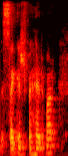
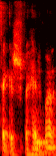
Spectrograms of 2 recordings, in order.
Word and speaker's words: Székesfehérvár: In Hungarian, it's basically like sh and s are upside down. So when you have an sz, you pronounce it like s, and when you have an s, you pronounce it like sh, like shak or whatever.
